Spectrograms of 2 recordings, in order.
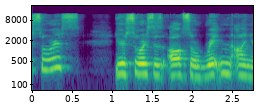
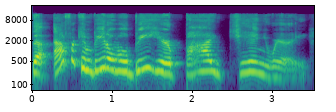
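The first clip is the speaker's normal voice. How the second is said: lively, expressive, swooping rise-and-fall intonation; 2 semitones higher than usual. Explaining that speech should not be monotone: varied expressive inflection. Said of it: "you should have inflection in your voice. ... See how my voice sounds different?".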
